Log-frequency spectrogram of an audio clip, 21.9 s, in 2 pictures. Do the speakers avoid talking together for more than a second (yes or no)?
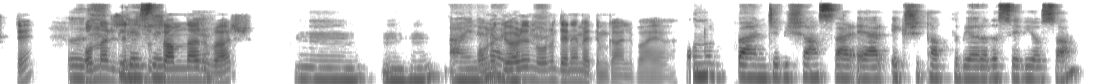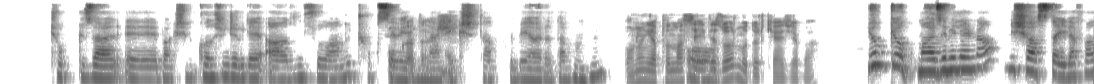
no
